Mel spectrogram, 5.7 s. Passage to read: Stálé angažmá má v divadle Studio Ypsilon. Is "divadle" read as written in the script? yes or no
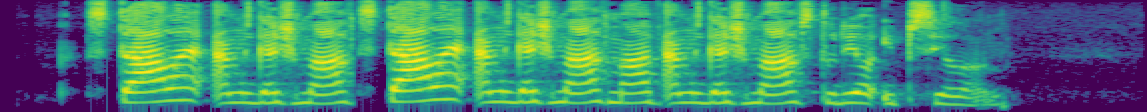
no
